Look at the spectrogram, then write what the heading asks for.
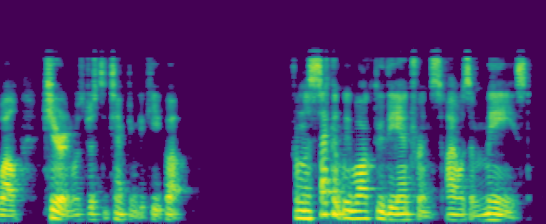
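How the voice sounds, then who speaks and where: A man narrating a scripted first-person fantasy audiobook as a teenage boy gamer. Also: lowish voice.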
